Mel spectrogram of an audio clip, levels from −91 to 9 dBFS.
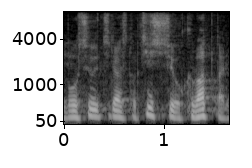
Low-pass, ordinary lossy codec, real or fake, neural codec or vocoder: none; none; fake; codec, 16 kHz, 16 kbps, FreqCodec, larger model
